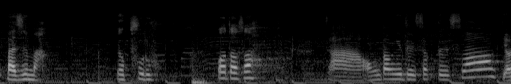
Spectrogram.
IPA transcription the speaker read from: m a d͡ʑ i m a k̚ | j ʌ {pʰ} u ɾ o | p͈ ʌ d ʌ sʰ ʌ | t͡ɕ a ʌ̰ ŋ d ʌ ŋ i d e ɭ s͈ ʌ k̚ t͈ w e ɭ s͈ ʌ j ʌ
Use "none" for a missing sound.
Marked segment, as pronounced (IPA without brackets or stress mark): pʰ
